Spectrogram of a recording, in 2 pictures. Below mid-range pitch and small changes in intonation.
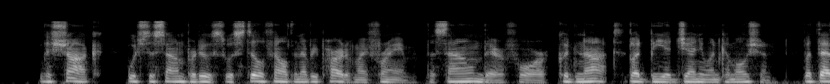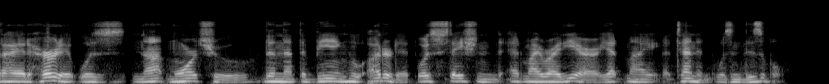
Yes: low, 120 Hz; narrow, 2.3 semitones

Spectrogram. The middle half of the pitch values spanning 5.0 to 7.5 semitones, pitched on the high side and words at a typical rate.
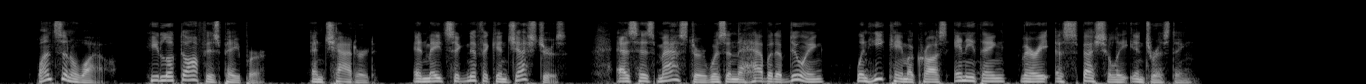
No: wide, 5.4 semitones; low, 135 Hz; average, 145 wpm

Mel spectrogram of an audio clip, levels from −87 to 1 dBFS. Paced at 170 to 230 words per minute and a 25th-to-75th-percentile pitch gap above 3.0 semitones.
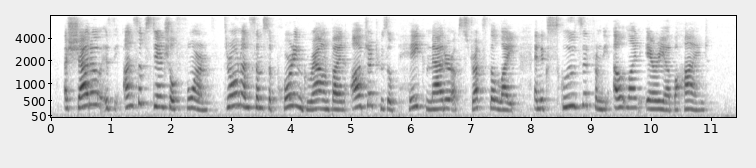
No: average, 150 wpm; average, 4.0 semitones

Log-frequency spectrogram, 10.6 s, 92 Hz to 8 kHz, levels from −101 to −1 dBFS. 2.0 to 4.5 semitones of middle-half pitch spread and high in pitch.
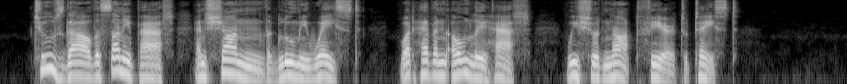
No: average, 3.6 semitones; low, 135 Hz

